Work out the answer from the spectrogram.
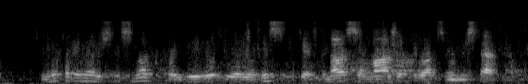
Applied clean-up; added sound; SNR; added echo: neural separator model SepFormer DNS4.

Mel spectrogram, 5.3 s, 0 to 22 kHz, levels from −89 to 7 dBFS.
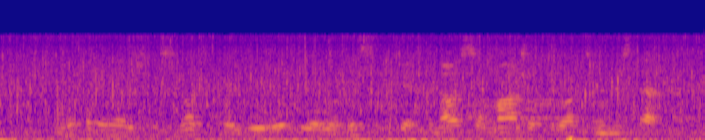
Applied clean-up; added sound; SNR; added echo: none; Chatter / Stream; -1 dB; reverberation time 1.9 s.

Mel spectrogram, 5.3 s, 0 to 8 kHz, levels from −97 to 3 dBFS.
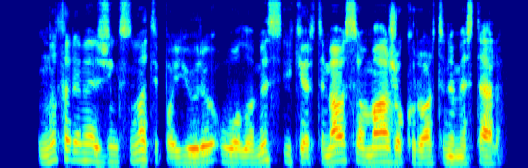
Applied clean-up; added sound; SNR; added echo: none; none; none; none.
